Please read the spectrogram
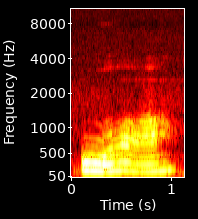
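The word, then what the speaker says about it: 我: সো আমি কথাটাকে আমরা চাইনিজ ভাষাতে বলি হচ্ছে উয়া উয়া উয়া, 3 নাম্বার টোন।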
